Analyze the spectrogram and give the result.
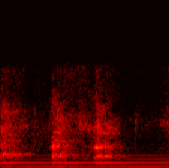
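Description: A dog barks twice in quick succession in the background, muffled, over a steady low electrical hum with no talking.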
